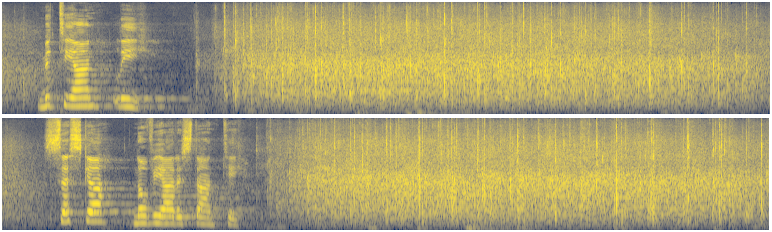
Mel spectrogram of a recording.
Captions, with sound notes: Mutian Li. (APPLAUSE) Siska Noviaristanti. (APPLAUSE)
